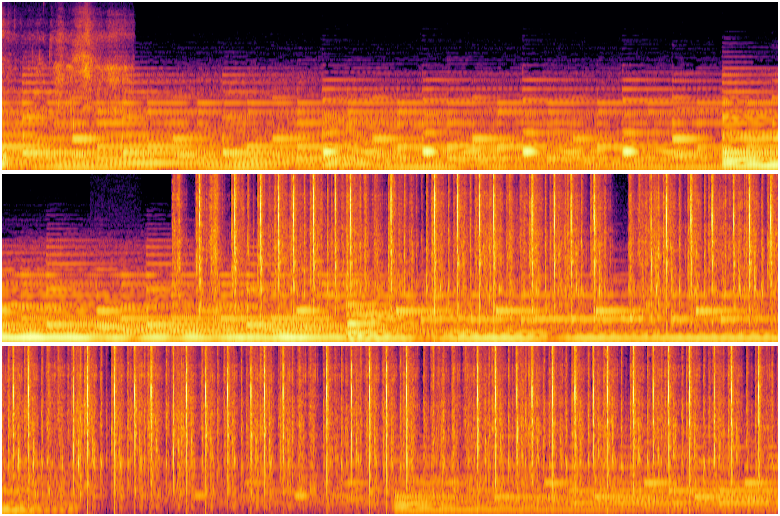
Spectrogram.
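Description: A typewriter clacks in fast irregular bursts of keystrokes over a background of sustained music, the typing starting partway through and continuing to the end.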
